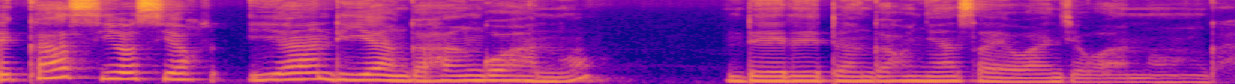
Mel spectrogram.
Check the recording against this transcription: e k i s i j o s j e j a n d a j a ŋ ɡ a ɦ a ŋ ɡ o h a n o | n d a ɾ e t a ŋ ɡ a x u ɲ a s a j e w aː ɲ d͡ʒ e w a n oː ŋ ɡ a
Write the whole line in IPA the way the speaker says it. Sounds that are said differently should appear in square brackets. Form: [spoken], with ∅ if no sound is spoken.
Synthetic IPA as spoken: e k [a] s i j o s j [a] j a n d [i] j a ŋ ɡ a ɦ a ŋ ɡ o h a n o | n d [e] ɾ e t a ŋ ɡ a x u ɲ a s a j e w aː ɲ d͡ʒ e w a n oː ŋ ɡ a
